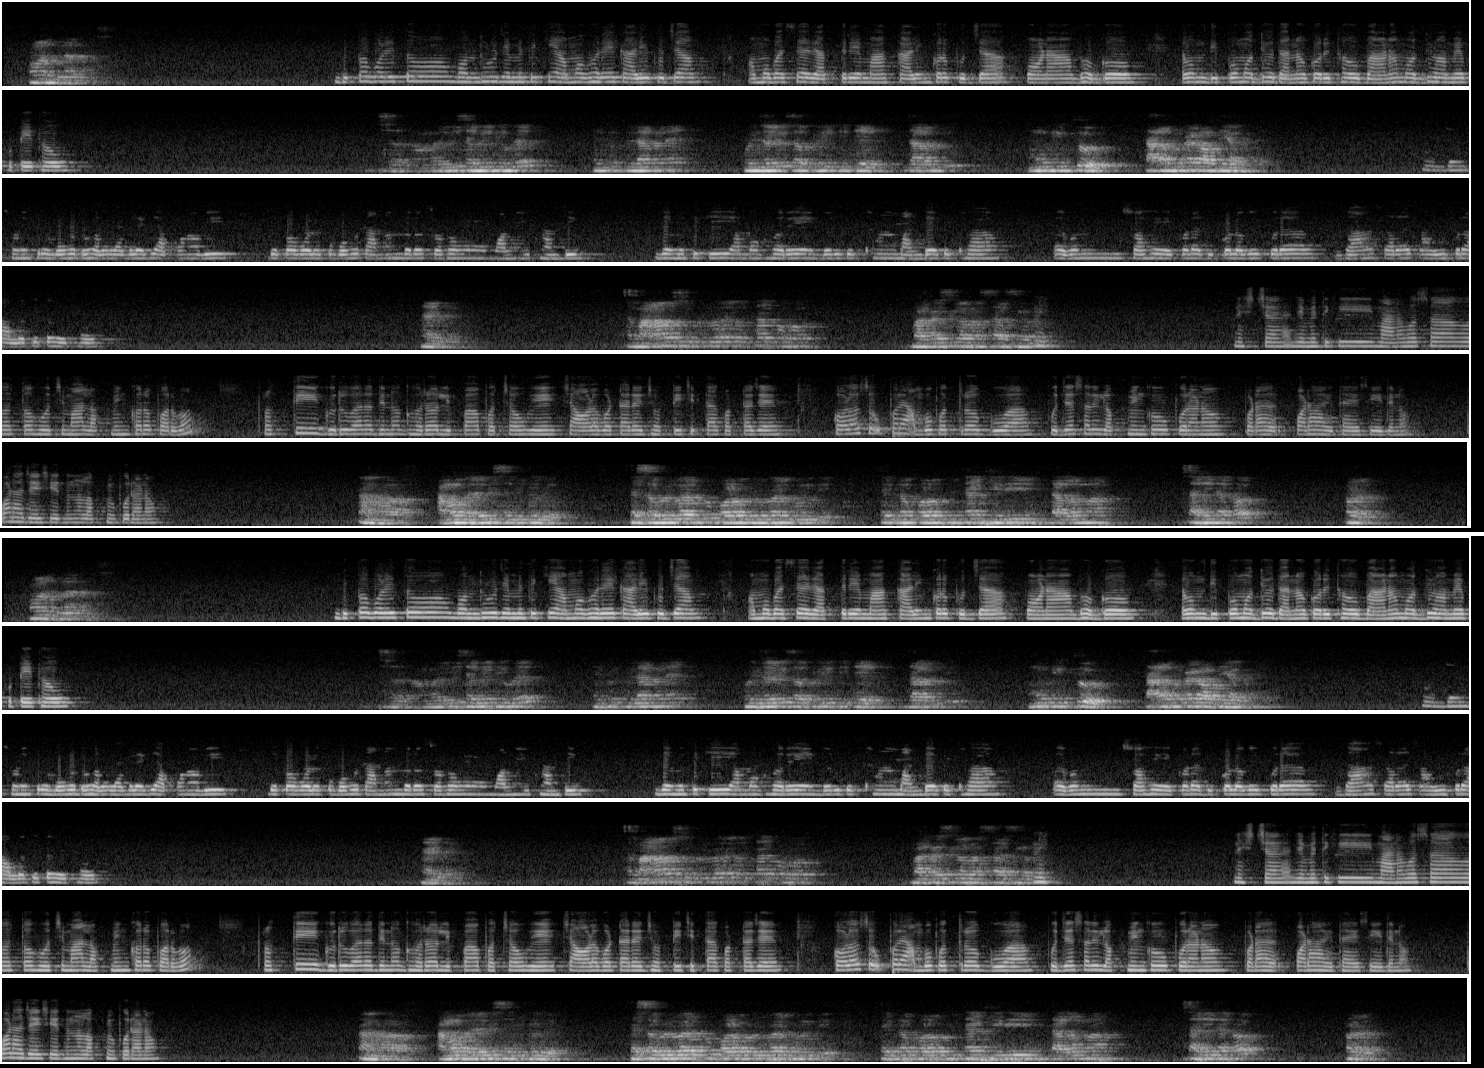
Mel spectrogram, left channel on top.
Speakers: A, on the left; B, on the right.
A: କଣ ପ୍ଲାନ୍ ଅଛି?
B: ଦୀପାବଳି ତ ବନ୍ଧୁ ଯେମିତି କିି ଆମ ଘରେ କାଳୀ ପୂଜା ଅମାବାସ୍ୟା ରାତିରେ ମା କାଳୀଙ୍କର ପୂଜା ପଣା ଭୋଗ ଏବଂ ଦୀପ ମଧ୍ୟ ଦାନ କରିଥାଉ ବାଣ ମଧ୍ୟ ଆମେ ଫୁଟେଇ ଥାଉ।
A: ଆଛା ଆମର ବି ସେମିତି ହୁଏ କିନ୍ତୁ ପିଲାମାନେ ଫୁଲ ଝରି ଚକରି ଟିକେ ଜାଳନ୍ତି। ମୁଁ କିନ୍ତୁ ତାଳ ଫୋଟକା ଅଧିକା ଫୁଟାଏ।
B: ଆଜ୍ଞା ଶୁଣିକିରି ବହୁତ ଭଲ ଲାଗିଲା କି ଆପଣ ବି ଦୀପାବଳିକୁ ବହୁତ ଆନନ୍ଦର ସହ ମନେଇଥାନ୍ତି। ଯେମିତି କିି ଆମ ଘରେ ଏଣ୍ଡୁରି ପିଠା ମାଣ୍ଡିଆ ପିଠା ଏବଂ ଶହେ ଏକଡା ଦୀପ ଲଗେଇ ପୁରା ଗାଁ ସାରା ସାଇ ପୁରା ଆଲୋକିତ ହେଇଥାଏ।
A: ଆଜ୍ଞା। ଆଛା ମାଣ ମାସ ଗୁରୁବାର କଥା କୁହ ମାଘଶିର ମାସ ଆସିଗଲା।
B: ନି ନିଶ୍ଚୟ ଯେମିତି କିି ମାଣବସା ତ ହଉଛି ମା ଲକ୍ଷ୍ମୀଙ୍କର ପର୍ବ। ପ୍ରତି ଗୁରୁବାର ଦିନ ଘର ଲିପା ପୋଛା ହୁଏ ଚାଉଳ ବଟାରେ ଝୋ ଟି ଚିତା କଟାଯାଏ। କଳସ ଉପରେ ଆମ୍ବ ପତ୍ର ଗୁଆ ପୂଜା ସାରି ଲକ୍ଷ୍ମୀଙ୍କ ପୁରାଣ ପଢା ପଢା ହେଇଥାଏ ସେଇ ଦିନ। ପଢା ଯାଏ ସେଇଦିନ ଲକ୍ଷ୍ମୀ ପୁରାଣ।
A: ଆ ହଁ ଆମ ଘରେ ବି ସେମିତି ହୁଏ। ଶେଷ ଗୁରୁବାରକୁ ବଡ଼ ଗୁରୁବାର କୁହନ୍ତି। ସେଦିନ ପୋଡ଼ପିଠା, କ୍ଷୀରି, ଡାଲମା ସାହିଯାକ କର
